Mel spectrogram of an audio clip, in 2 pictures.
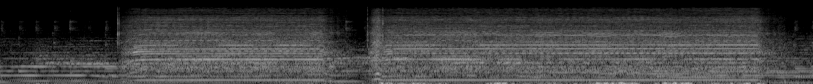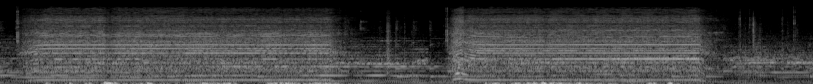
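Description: Heat gun run in four bursts of a few seconds each, its fan motor spinning up with a short rising whine each time it is switched on, warming the phone to soften the battery adhesive. Background music plays underneath.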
